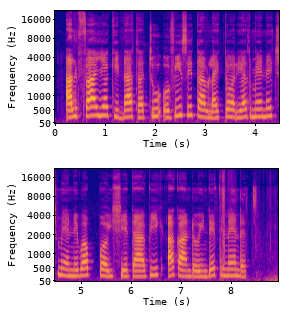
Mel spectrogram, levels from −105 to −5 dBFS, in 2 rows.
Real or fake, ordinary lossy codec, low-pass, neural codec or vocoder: real; none; none; none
